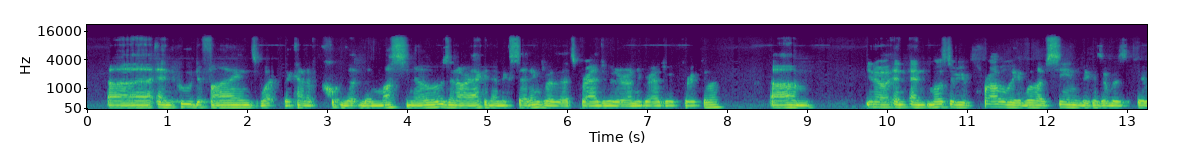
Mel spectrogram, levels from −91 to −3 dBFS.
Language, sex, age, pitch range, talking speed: English, male, 50-69, 90-110 Hz, 175 wpm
